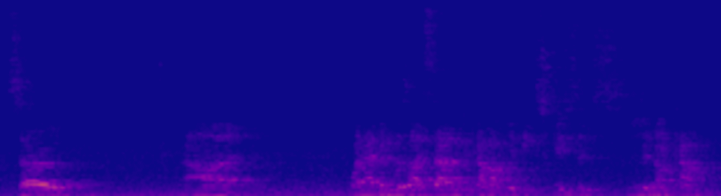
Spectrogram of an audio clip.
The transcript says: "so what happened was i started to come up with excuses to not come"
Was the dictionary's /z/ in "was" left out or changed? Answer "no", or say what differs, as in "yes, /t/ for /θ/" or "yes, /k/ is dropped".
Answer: no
